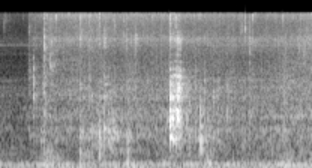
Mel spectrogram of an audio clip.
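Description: Sliced tempeh dropped piece by piece into hot cooking oil in a frying pan. The oil starts sizzling about half a second in and goes on steadily, with one sharper crackle a little after two seconds.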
